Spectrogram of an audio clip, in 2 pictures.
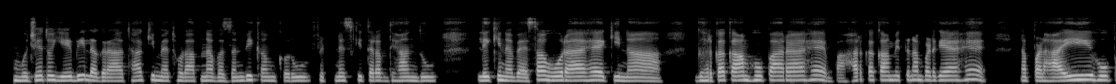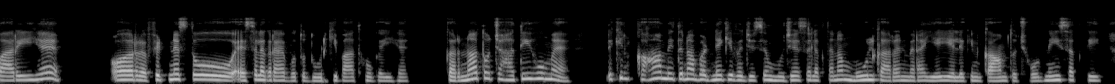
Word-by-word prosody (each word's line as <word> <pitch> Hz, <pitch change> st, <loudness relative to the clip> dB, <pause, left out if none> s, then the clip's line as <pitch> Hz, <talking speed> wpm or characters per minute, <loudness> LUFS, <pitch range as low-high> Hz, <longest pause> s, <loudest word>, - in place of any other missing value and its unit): मुझे 180 Hz, +2 st, +1 dB
तो 205 Hz, -, 0 dB
ये 185 Hz, -1 st, +2 dB
भी 210 Hz, +3 st, +2 dB
लग 180 Hz, -3 st, 0 dB
रहा 165 Hz, 0 st, 0 dB
था 185 Hz, -, -1 dB
कि 205 Hz, -, -1 dB
मैं 175 Hz, -, -1 dB
थोड़ा 175 Hz, -1 st, -1 dB
अपना 180 Hz, +1 st, -2 dB
वज़न 170 Hz, +2 st, -3 dB
भी 205 Hz, +1 st, +2 dB
कम 175 Hz, 0 st, -3 dB
करूँ, 170 Hz, +1 st, -2 dB
फ़िटनेस 180 Hz, 0 st, -5 dB
की 190 Hz, -, -2 dB
तरफ 180 Hz, -1 st, -1 dB
ध्यान 175 Hz, 0 st, -1 dB
दूँ, 175 Hz, +1 st, -3 dB, 0.4 s
लेकिन 185 Hz, +1 st, +2 dB
अब 175 Hz, 0 st, -1 dB
ऐसा 165 Hz, +6 st, +2 dB
हो 190 Hz, -, +4 dB
रहा 185 Hz, -1 st, +4 dB, 0.2 s
है 195 Hz, -, +5 dB
कि 185 Hz, -1 st, -1 dB
ना 165 Hz, -3 st, 0 dB, 0.4 s
घर 180 Hz, 0 st, 0 dB
का 195 Hz, -, +5 dB
काम 200 Hz, 0 st, +5 dB
हो 200 Hz, -, +2 dB
पा 195 Hz, 0 st, +3 dB
रहा 200 Hz, +1 st, +2 dB
है 210 Hz, -2 st, +2 dB
बाहर 150 Hz, +5 st, -4 dB
का 200 Hz, -, 0 dB
काम 200 Hz, 0 st, +1 dB
इतना 205 Hz, +1 st, -1 dB
बढ़ 200 Hz, -1 st, 0 dB
गया 200 Hz, 0 st, +2 dB
है, 220 Hz, +2 st, 0 dB, 0.4 s
ना 180 Hz, -, -1 dB
पढ़ाई 175 Hz, +5 st, +4 dB
हो 200 Hz, 0 st, +3 dB
पा 190 Hz, -1 st, +2 dB
रही 200 Hz, +2 st, 0 dB
है 260 Hz, -2 st, +1 dB, 0.6 s
और 210 Hz, -2 st, +6 dB
फ़िटनेस 225 Hz, +3 st, +2 dB
तो 225 Hz, -, +3 dB, 0.4 s
ऐसे 180 Hz, +4 st, +1 dB
लग 205 Hz, -2 st, +3 dB
रहा 185 Hz, -1 st, 0 dB
है 185 Hz, -, -3 dB
वो 170 Hz, -, -6 dB
तो 170 Hz, -, -6 dB
दूर 165 Hz, 0 st, -5 dB
की 190 Hz, -, -3 dB
बात 170 Hz, 0 st, -3 dB
हो 175 Hz, -, -4 dB
गई 165 Hz, -1 st, -4 dB
है। 165 Hz, -, -7 dB, 0.4 s
करना 190 Hz, +8 st, +3 dB
तो 280 Hz, -, 0 dB
चाहती 215 Hz, +4 st, 0 dB
हूँ 265 Hz, -1 st, +2 dB
मैं 215 Hz, -7 st, +1 dB, 0.4 s
लेकिन 265 Hz, +4 st, -3 dB
काम 265 Hz, +5 st, +2 dB
इतना 250 Hz, -1 st, +1 dB
बढ़ने 215 Hz, -1 st, +1 dB
की 220 Hz, +1 st, 0 dB
वज़ह 190 Hz, -1 st, -2 dB
से 210 Hz, -, -1 dB
मुझे 185 Hz, 0 st, 0 dB
ऐसे 195 Hz, +1 st, -4 dB
लगता 190 Hz, 0 st, -5 dB
है -, -, -2 dB
ना 215 Hz, -, +2 dB
मूल 200 Hz, +3 st, +3 dB
कारण 180 Hz, +1 st, -1 dB
मेरा 180 Hz, 0 st, -3 dB
यही 180 Hz, +1 st, 0 dB
है 175 Hz, -, +2 dB
लेकिन 170 Hz, +1 st, -3 dB
काम 165 Hz, +1 st, +1 dB
तो 160 Hz, -, -6 dB
छोड़ 165 Hz, +1 st, -6 dB
नहीं 195 Hz, +2 st, +2 dB
सकती। 195 Hz, -3 st, -5 dB
190 Hz, 245 wpm, -23 LUFS, 175-205 Hz, 0.6 s, और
